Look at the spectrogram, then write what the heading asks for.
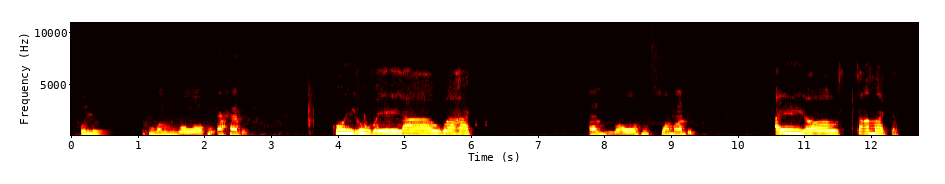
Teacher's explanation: So we have to produce a slight jerking sound on all of these dal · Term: qalqala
